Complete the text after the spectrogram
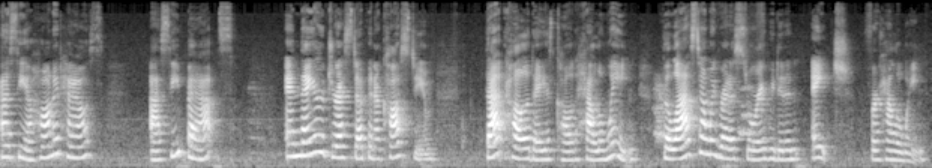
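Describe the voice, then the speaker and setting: A woman teacher reading a picture book aloud to children, gently pointing out the pictures and explaining. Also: a little high, animated, measured pace, slight background noise.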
